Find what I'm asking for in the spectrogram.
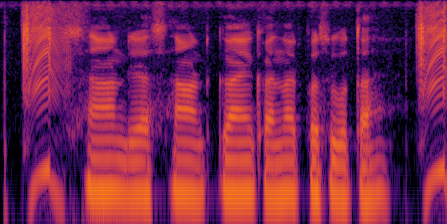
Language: Hindi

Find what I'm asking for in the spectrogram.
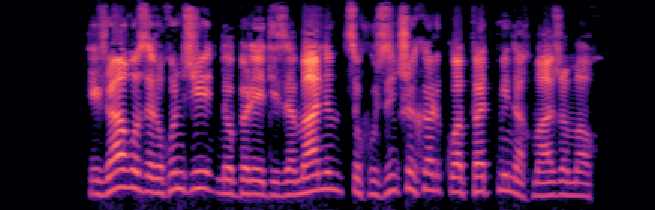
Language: Kabardian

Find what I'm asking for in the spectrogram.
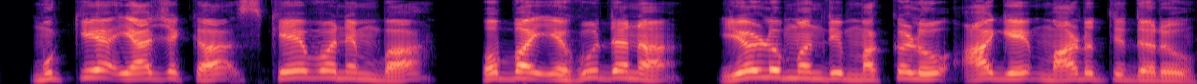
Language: Kannada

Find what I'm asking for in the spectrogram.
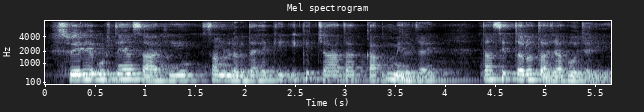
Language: Punjabi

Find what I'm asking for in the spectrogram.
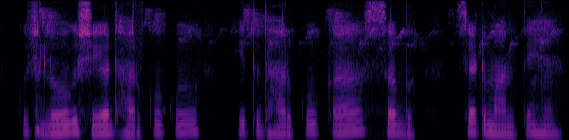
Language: Hindi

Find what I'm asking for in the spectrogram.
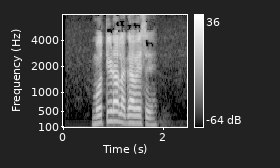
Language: Wadiyara Koli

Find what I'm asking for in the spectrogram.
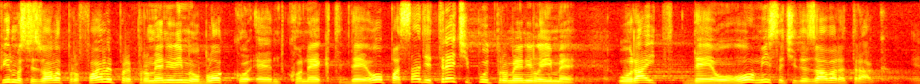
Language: Serbian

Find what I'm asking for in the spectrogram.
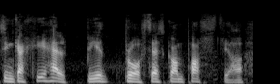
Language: Welsh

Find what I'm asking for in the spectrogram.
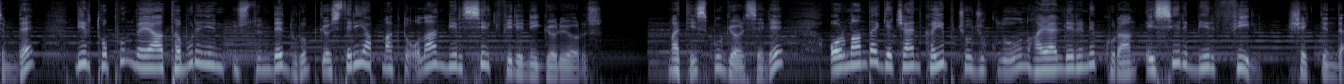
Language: Turkish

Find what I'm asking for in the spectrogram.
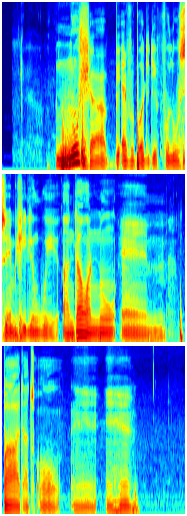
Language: Nigerian Pidgin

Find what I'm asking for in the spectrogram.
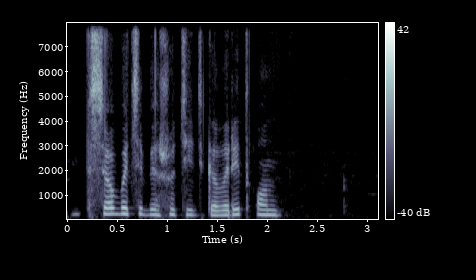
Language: Russian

